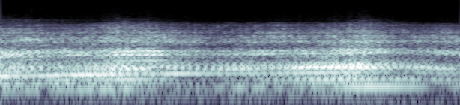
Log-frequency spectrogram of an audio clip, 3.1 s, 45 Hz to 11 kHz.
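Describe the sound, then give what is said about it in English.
A steady, loud propeller airplane engine drones continuously in flight, its low harmonic hum swelling slightly and easing with no pauses or voices. “Can you get about 10 or 15 miles ahead of her and find a place to sit this plane down?”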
